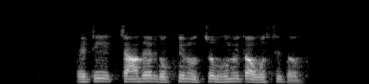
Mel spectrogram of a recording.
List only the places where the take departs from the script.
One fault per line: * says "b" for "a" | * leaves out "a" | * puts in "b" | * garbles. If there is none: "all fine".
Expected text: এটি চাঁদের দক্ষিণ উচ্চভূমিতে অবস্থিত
all fine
